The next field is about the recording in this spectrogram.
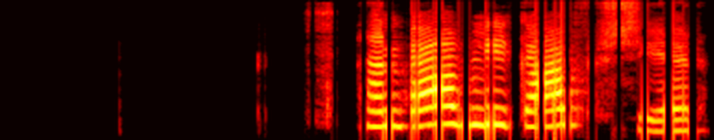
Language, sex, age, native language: Icelandic, female, 7, Icelandic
